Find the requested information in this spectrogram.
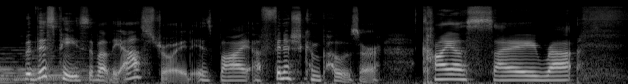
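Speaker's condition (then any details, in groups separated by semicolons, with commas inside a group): No condition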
